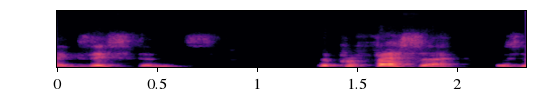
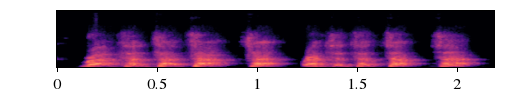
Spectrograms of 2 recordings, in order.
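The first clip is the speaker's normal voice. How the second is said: machine gun rattle; 12 semitones higher than usual. A narrator's reading. Machine gun sound narrated.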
